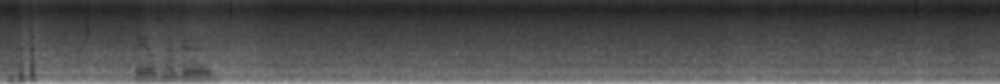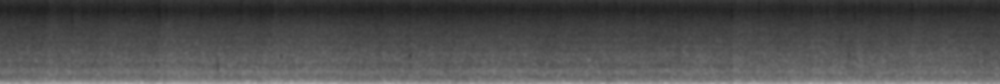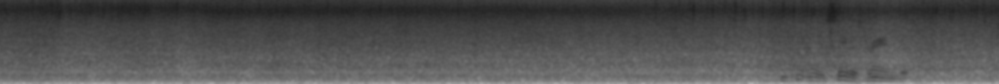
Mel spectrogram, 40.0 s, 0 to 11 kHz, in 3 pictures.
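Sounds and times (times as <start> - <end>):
heavy rain falling: 0.0 - 39.9.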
